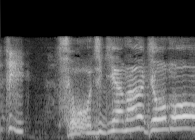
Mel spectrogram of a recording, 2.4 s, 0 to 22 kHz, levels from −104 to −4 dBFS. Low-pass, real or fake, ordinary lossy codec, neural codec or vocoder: 7.2 kHz; fake; none; codec, 16 kHz in and 24 kHz out, 1.1 kbps, FireRedTTS-2 codec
